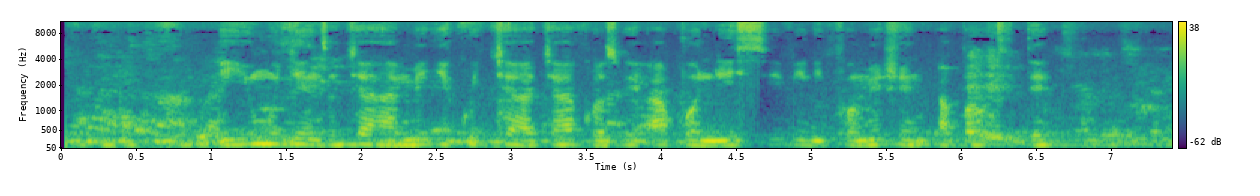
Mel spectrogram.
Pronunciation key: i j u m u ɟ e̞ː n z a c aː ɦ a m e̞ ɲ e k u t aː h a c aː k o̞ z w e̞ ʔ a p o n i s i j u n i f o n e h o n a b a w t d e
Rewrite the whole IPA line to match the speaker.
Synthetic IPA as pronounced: i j u m u ɟ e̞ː n z a c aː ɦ a m e̞ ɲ e k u c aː h a c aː k o̞ z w e̞ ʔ a p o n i s i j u n i f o m e ʃ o n a b a w t d e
